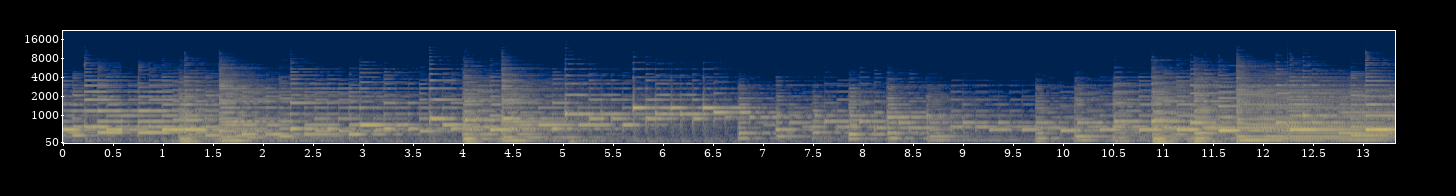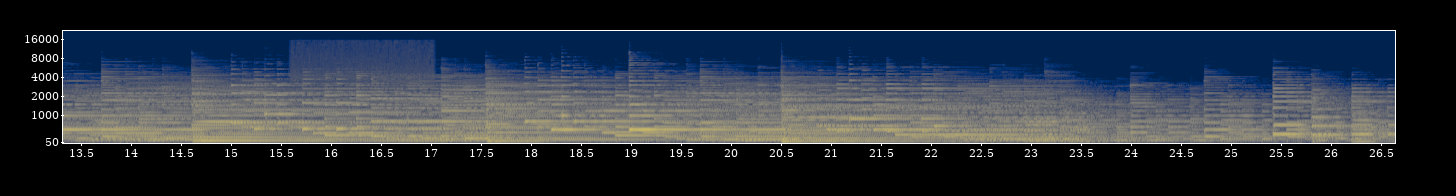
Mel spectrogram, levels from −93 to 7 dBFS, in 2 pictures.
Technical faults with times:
0.57 damaged data in a compressed stream
4.48 damaged data in a compressed stream
12.24 damaged data in a compressed stream
15.56-17.06 mains buzz

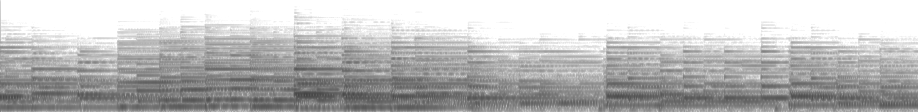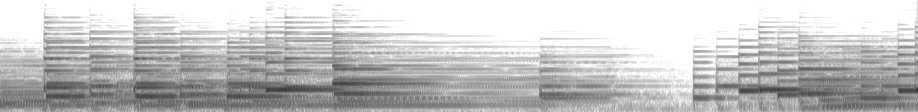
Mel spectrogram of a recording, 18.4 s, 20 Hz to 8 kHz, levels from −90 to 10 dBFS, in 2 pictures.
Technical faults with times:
none

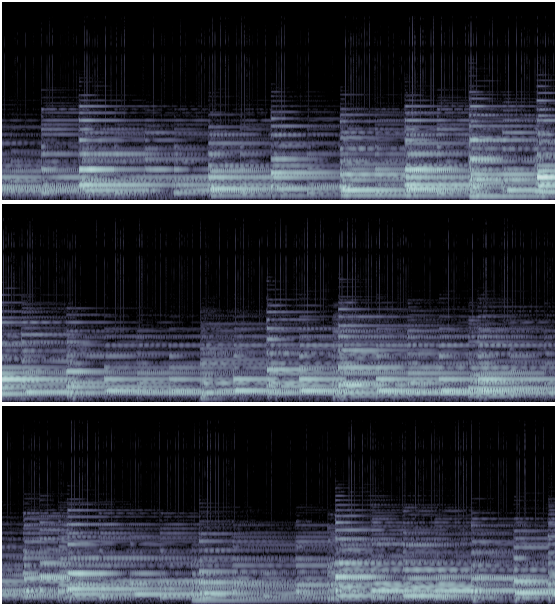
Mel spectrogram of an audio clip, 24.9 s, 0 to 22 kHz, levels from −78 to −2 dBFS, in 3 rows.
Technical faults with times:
0.00-24.89 filter restarted on every block

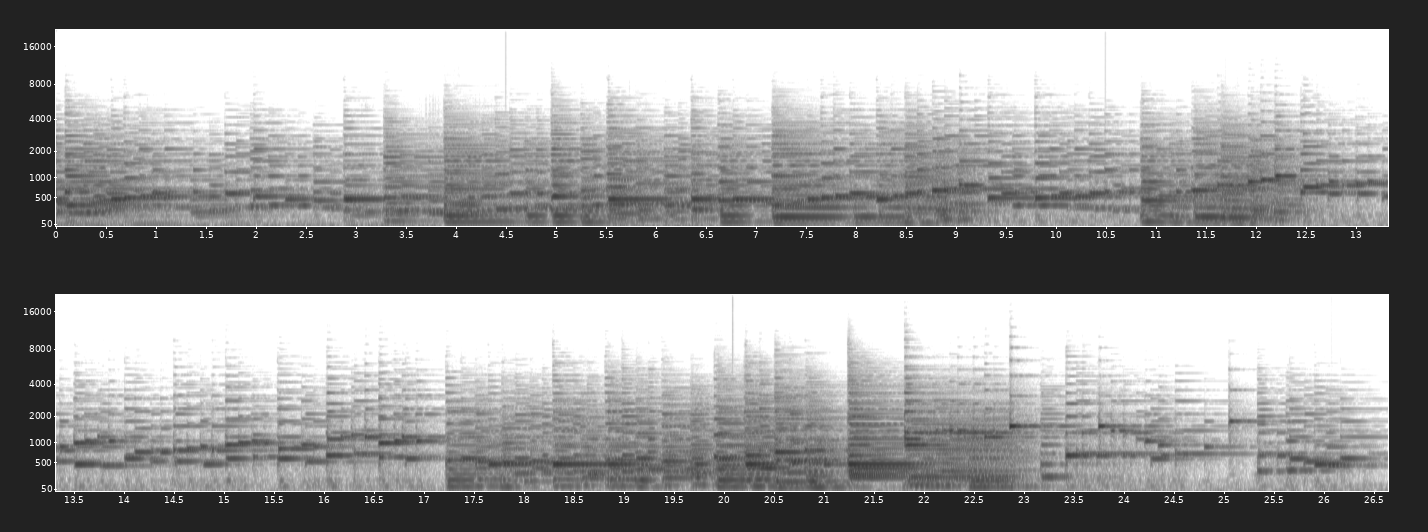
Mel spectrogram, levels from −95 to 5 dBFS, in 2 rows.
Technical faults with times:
none

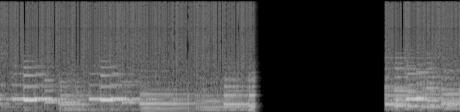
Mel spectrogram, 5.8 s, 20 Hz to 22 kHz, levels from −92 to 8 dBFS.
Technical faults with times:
0.00-5.75 unreliable data bit
3.18-4.82 long network dropout

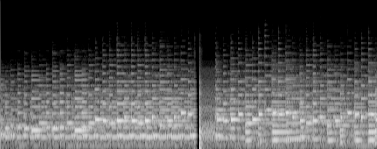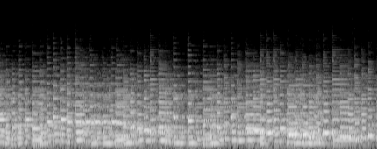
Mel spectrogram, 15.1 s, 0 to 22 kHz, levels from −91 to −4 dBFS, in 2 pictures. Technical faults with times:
3.87-4.33 long network dropout
5.06-5.54 jitter buffer speed-up

